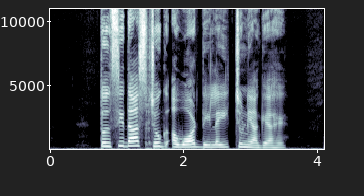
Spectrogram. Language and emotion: Punjabi, neutral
